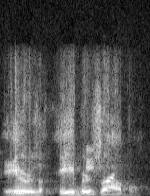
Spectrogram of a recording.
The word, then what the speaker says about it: Eberzabel: Eberzabel, What is it? Eberzabel, please. Eberzabel. Eberzabel? Okay. I've never known how to pronounce that name.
